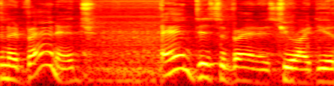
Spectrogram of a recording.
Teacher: So the tone needs to go up on advantage. It falls on disadvantage.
